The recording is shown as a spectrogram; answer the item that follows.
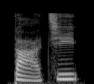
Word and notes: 打击: dǎ jī

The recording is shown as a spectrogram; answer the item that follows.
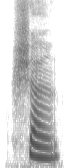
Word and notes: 善: shàn

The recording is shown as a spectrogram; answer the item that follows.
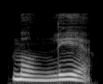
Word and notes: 猛烈: měng liè

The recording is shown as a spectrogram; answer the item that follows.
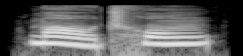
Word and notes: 冒充: mào chōng

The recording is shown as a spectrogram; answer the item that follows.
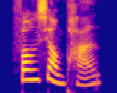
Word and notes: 方向盘: fāng xiàng pán

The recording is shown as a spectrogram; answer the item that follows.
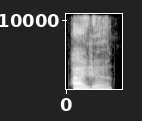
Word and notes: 爱人: ài ren

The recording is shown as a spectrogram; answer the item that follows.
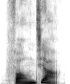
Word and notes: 房价: fáng jià

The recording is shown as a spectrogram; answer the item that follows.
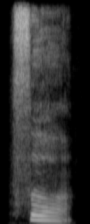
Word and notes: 色: sè

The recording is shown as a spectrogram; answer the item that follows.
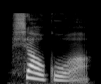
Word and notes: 效果: xiào guǒ

